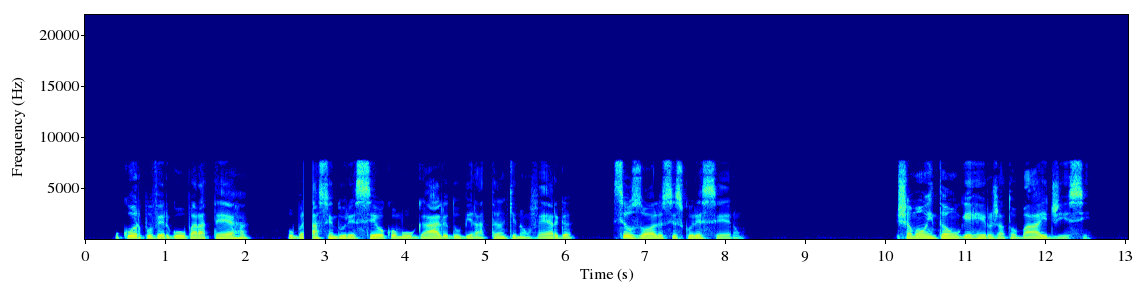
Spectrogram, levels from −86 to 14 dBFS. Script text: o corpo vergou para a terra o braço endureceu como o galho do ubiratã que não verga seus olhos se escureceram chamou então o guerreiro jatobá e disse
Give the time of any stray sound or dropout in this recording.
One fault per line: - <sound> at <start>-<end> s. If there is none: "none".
- dropout at 2.7-2.9 s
